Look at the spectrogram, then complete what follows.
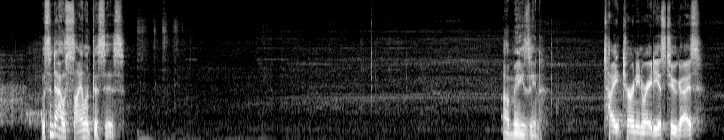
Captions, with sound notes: Listen to how silent this is. (quiet turning) Amazing. Tight turning radius, too, guys.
